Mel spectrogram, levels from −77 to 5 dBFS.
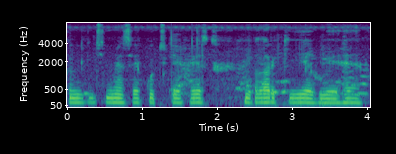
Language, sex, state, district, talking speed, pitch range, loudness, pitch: Hindi, male, Uttar Pradesh, Shamli, 135 wpm, 110-115 Hz, -20 LUFS, 110 Hz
